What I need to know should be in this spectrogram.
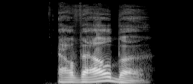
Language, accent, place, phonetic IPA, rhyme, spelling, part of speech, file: German, Germany, Berlin, [ɛɐ̯ˈvɛʁbə], -ɛʁbə, Erwerbe, noun, De-Erwerbe.ogg
- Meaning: nominative/accusative/genitive plural of Erwerb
